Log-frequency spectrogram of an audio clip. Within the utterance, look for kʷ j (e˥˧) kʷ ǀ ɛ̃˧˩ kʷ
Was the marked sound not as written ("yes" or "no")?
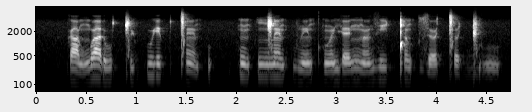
no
